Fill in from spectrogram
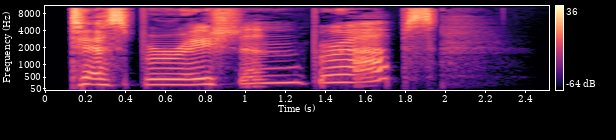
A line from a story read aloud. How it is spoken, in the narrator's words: Clancy suggested with a chuckle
